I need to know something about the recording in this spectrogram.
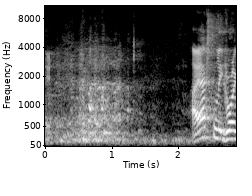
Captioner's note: audience Laughing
